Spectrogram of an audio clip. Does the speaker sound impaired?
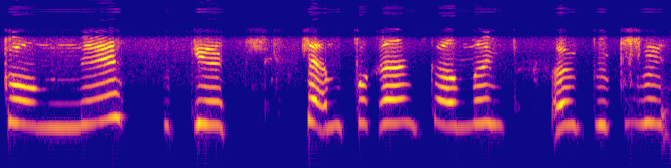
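Yes: cerebral palsy; since birth, oxygen loss to brain during delivery, all four limbs affected, walks slowly, spasms; speech affected, listeners must pay attention to follow.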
